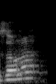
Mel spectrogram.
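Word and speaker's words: Xona: Is that how you pronounce it, Zona?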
